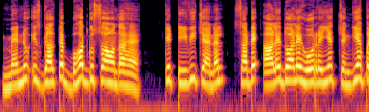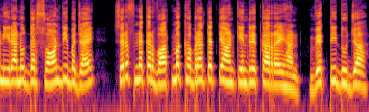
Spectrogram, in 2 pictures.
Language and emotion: Punjabi, angry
